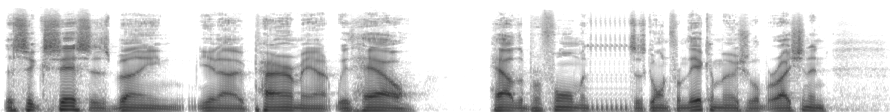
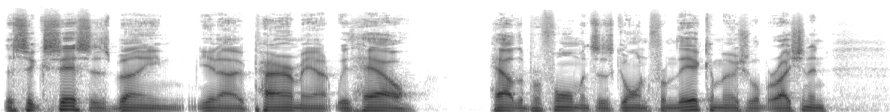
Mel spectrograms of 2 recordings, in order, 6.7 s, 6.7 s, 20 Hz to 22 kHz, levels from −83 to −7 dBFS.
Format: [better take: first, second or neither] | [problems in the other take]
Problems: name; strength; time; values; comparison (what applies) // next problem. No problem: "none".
second | audio freezing; at 4.5 s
